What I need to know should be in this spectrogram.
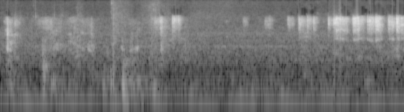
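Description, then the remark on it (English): Dice rattle and clatter across a hard surface in a few quick bursts of small clicks, fairly quiet, over a steady low electrical hum, as dice are rolled for doubled critical-hit damage in a tabletop role-playing game. “Roll twice as many dice or double it, however you prefer.”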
